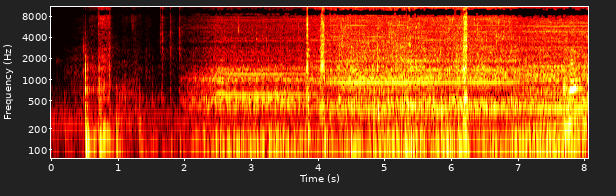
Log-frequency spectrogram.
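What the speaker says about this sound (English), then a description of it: "I love this mixer. My daughter got it for me for Christmas. It's a KitchenAid." A cordless KitchenAid hand mixer whirs up to a steady motor hum after a few opening clatters and knocks, then runs continuously close by with a couple of sharp taps on the bowl.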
